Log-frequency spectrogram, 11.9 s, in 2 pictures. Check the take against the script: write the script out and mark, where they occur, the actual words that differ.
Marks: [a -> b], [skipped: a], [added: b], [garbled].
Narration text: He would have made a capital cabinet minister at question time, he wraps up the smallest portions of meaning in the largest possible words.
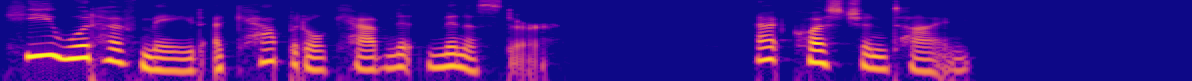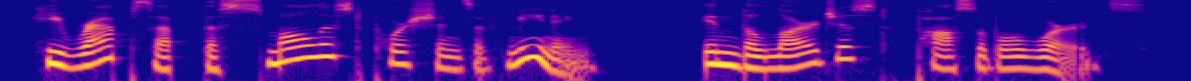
He would have made a capital cabinet minister at question time, he wraps up the smallest portions of meaning in the largest possible words.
